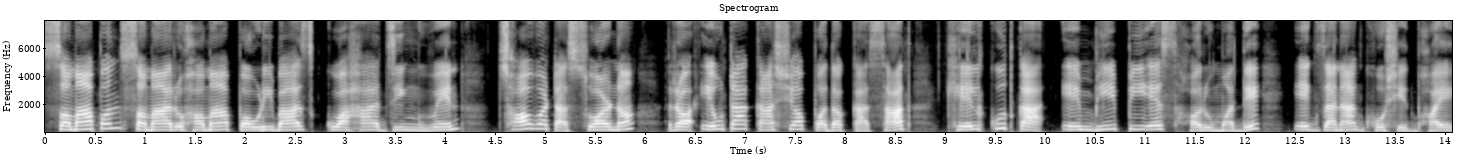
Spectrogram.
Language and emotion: Nepali, neutral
